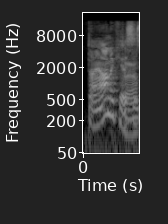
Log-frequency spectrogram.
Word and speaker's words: Deinonychus: Deinonychus, that's one of them. That doesn't look like how you should pronounce that dinosaur name, but like when I was pronouncing it wrong, right. He corrected me. – Deinonychus? – Deinonychus is what he said.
